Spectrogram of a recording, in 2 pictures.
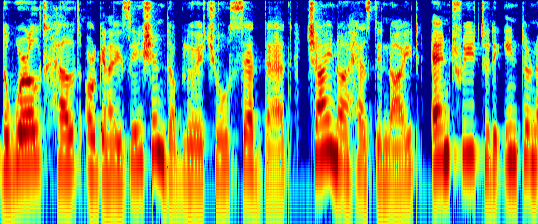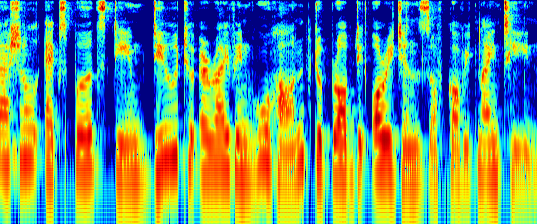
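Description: A woman speaks at a moderate pace with an Indian accent and ordinary pitch variation. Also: quiet background. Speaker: radio newsreader. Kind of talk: news reading. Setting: studio. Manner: formal. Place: studio.

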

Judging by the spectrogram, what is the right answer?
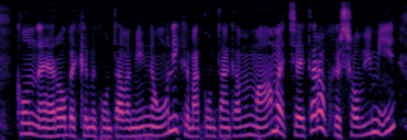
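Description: Lively intonation marks a woman's voice, heard with a dry sound with no echo. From Val di Sole, Trentino, Italy. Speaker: writer. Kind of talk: casual talk to camera presenting own book. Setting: outdoors, windy. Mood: calm, reflective. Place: open country. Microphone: phone near.

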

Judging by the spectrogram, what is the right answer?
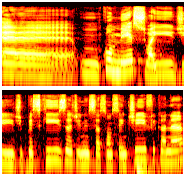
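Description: A woman talks at a very slow pace with hardly any pauses. Her intonation is fairly even. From Brazil, Santos (São Paulo state). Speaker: school international admissions coordinator, interviewer. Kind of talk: interview videocast. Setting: studio. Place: stage. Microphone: studio mic.

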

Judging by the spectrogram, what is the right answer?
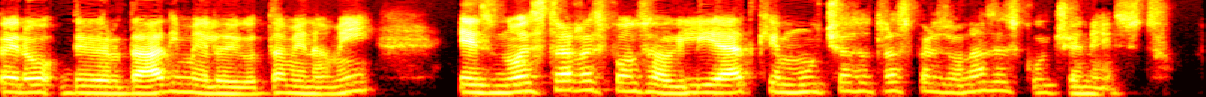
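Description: Against a quiet background, a woman with a fairly low, somewhat breathy voice speaks at a moderate pace with ordinary pitch variation. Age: 30s. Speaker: network marketing recruiter; sales team leader presenting. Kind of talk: sales pitch. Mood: warm, motivational. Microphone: video call.

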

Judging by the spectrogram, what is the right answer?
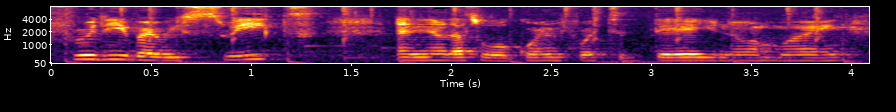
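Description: Faint music plays in the background. Over it, a woman speaks in a fairly low voice. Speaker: style vlogger. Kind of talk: casual haul review chat. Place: home room. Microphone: camera far.

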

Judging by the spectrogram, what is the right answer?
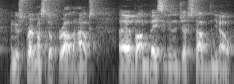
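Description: The voice belongs to a man. The room adds audible echo. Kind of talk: casual vlog chat. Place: home room. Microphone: camera far.

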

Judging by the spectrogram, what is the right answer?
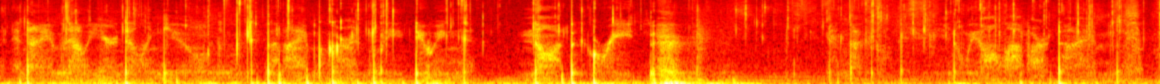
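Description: A woman whispers softly at a moderate pace, leaving long, frequent pauses. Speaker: ASMR creator. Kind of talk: soft ASMR chat to viewers. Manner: soft close-mic whisper. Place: home room. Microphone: studio mic.

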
